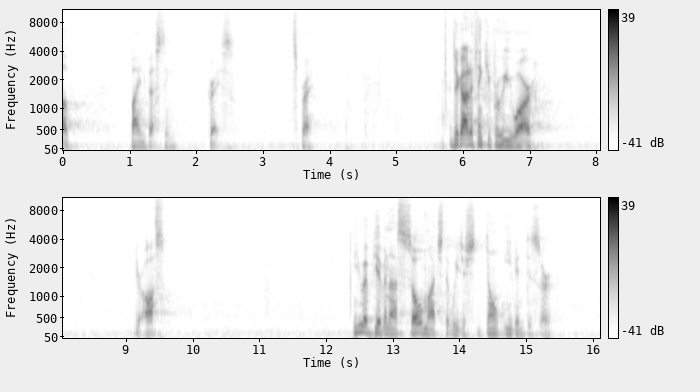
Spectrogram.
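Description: A young man speaks calmly and haltingly through a headset microphone, with long pauses.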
